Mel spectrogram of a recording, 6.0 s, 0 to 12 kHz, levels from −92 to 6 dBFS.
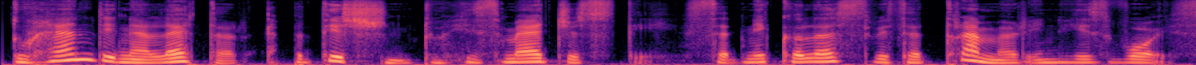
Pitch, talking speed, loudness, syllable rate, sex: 175 Hz, 180 wpm, -19 LUFS, 4.8 syllables/s, female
